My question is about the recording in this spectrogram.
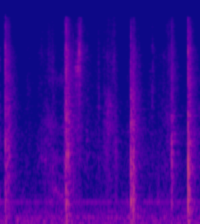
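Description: Tarot cards being handled: four faint, sharp clicks in about two seconds, over a faint steady hum.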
